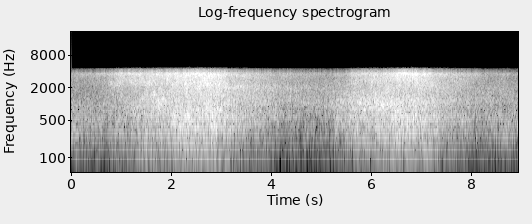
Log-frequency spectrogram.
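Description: Two vehicles passing by one after the other. Each is a rushing tyre-and-road noise that swells over a second or two, peaks and fades, the first about three seconds in and the second about seven seconds in.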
